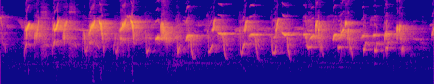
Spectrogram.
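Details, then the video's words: Timbrado canary delivering loud, choppy song phrases, with bright downward-swept notes repeated in quick bursts and changing pitch slightly from phrase to phrase. "chant canari timbrado l meilleur chant canari l اقوى تغريد كناري"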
